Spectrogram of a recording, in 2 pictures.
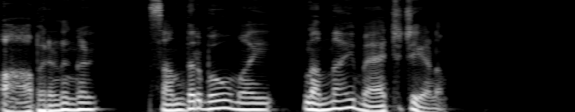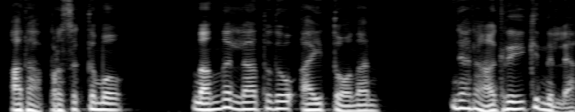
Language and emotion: Malayalam, fearful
